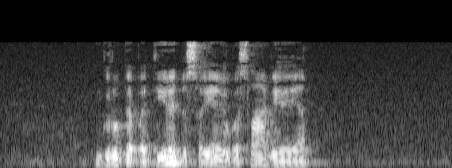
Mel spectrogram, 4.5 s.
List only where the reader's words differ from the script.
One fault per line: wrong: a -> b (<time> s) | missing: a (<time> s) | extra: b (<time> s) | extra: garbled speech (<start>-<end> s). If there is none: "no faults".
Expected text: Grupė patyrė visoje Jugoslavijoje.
no faults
